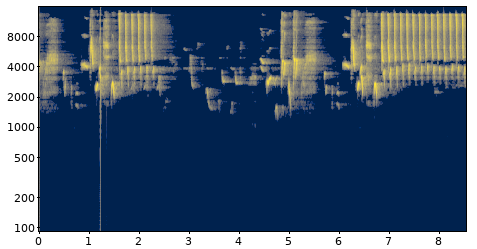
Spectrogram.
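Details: Western black-eared wheatear, a female with nest material in Greece, gives busy chattering phrases mixed with rapid rattling trills of repeated harsh notes, with short gaps between bursts and a sharp click early on.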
